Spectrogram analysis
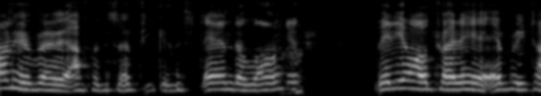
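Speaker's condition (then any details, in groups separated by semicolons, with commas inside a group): Brain injury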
